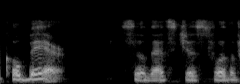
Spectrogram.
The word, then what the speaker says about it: Colbert: He had an anglicized last name, but he wanted to throw in a dash of flair by asking people to call him Colbert.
